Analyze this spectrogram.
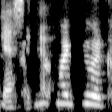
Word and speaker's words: Jessica: Okay, yeah, it is pronounced Jessica.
